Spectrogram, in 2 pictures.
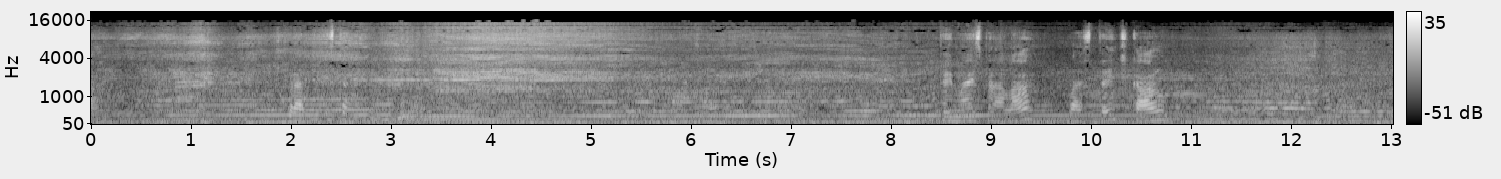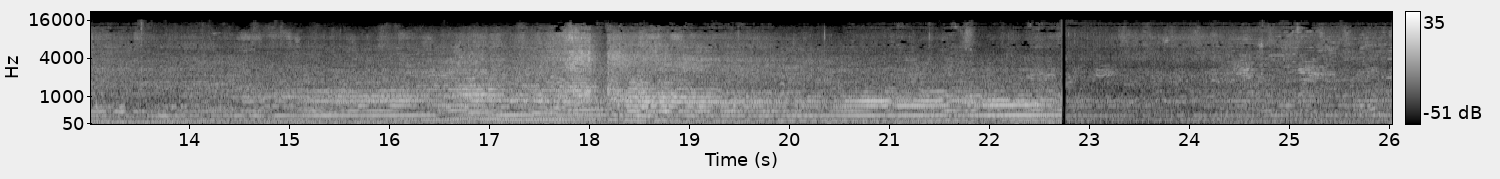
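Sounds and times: crowd background: 0:00.0 - 0:26.0
engine running: 0:00.0 - 0:26.0.

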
